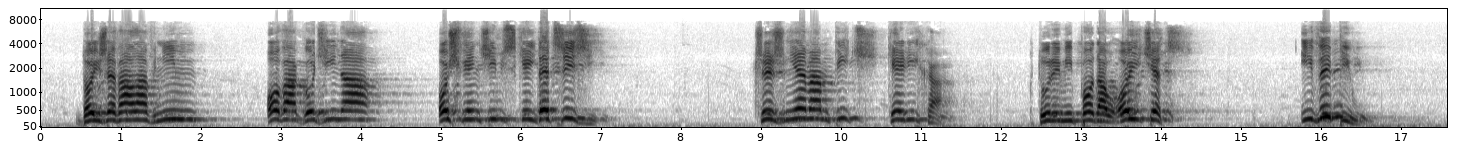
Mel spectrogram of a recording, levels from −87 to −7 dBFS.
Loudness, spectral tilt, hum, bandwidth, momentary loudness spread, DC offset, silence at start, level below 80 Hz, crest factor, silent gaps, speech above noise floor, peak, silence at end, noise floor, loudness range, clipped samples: -12 LUFS; -4 dB/octave; none; 11 kHz; 15 LU; under 0.1%; 0.45 s; -48 dBFS; 14 dB; none; 39 dB; 0 dBFS; 0.95 s; -51 dBFS; 4 LU; 0.4%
